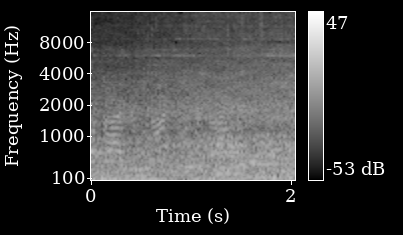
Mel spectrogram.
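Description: Street sound of a motor vehicle engine running close by, a steady low hum, with faint voices in the background.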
